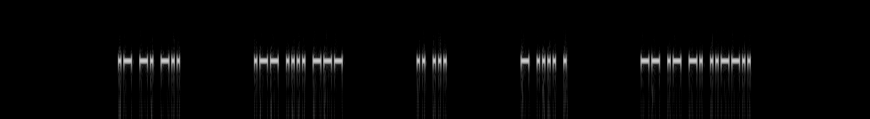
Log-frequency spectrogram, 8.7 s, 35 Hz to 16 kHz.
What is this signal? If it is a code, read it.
Morse code, heard as a keyed tone, about 46 wpm, 700 Hz. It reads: AND WHO IS THE MAN?
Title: 4x Word-Spacing - Sentences from Top 200 Words - 45wpm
